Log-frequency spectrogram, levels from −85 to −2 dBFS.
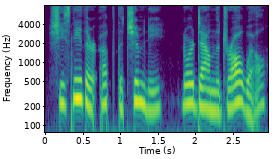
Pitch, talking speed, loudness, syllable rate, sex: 205 Hz, 200 wpm, -16 LUFS, 4.5 syllables/s, female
